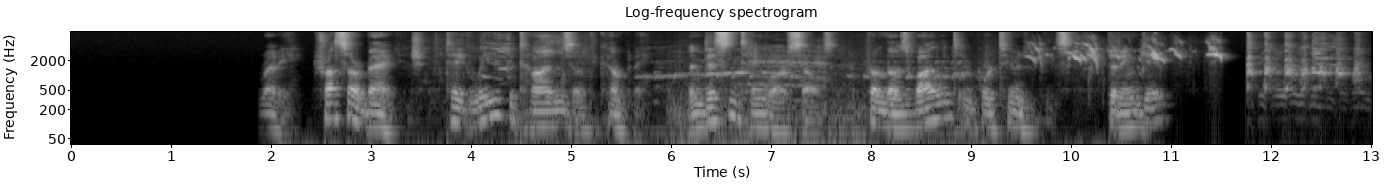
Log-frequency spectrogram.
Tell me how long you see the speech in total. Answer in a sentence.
You can hear the speech for 9 seconds altogether.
